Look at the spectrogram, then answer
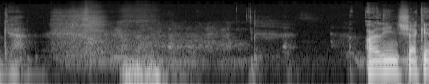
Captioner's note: audience members laughing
